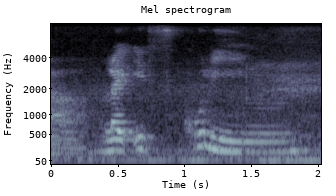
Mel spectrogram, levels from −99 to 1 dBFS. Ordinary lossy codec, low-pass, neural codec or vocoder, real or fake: none; none; none; real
